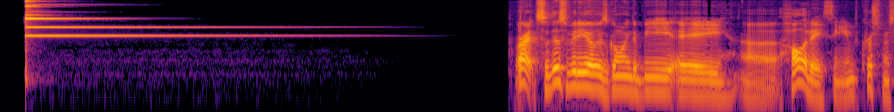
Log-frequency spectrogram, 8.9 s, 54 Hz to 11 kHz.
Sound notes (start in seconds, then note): 0.2 metallic ching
